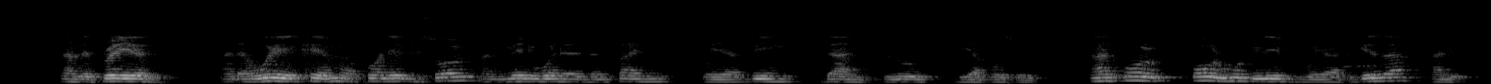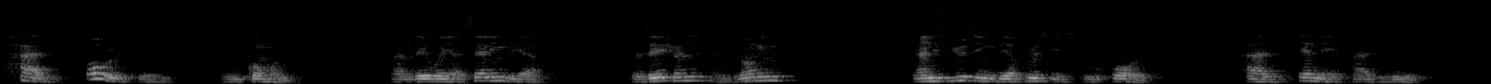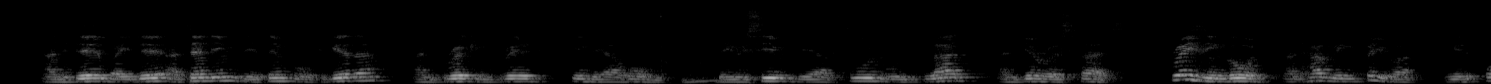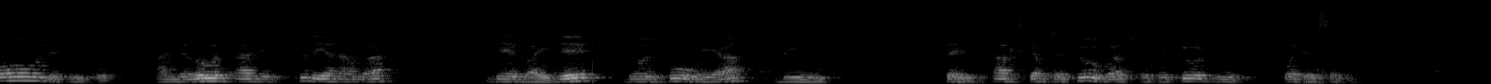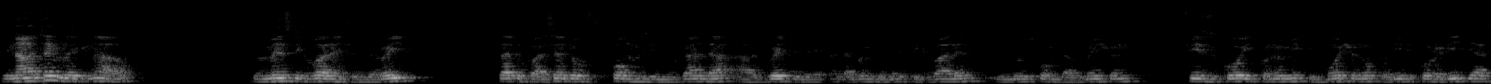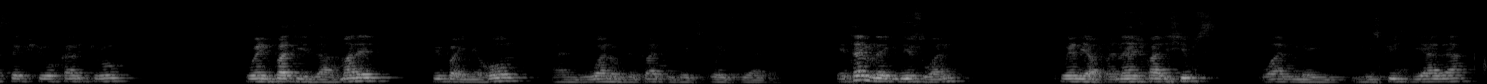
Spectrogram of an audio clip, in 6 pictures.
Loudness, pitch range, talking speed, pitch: -38 LUFS, 115-145 Hz, 115 wpm, 135 Hz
